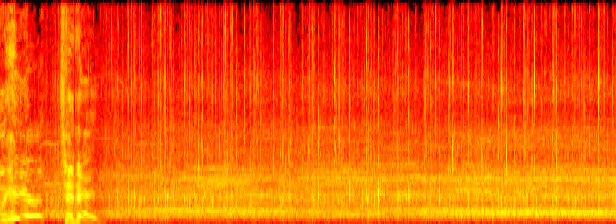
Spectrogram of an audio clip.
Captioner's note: graduates applauding and cheering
